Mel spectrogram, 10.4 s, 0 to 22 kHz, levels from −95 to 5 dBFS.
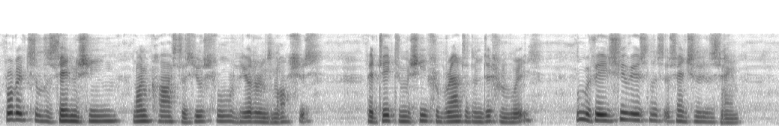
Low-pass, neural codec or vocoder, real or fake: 7.2 kHz; autoencoder, 22.05 kHz, a latent of 192 numbers a frame, VITS, trained on one speaker; fake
